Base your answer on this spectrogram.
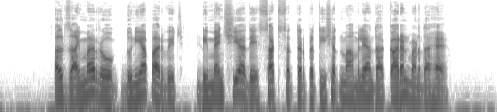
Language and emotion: Punjabi, neutral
